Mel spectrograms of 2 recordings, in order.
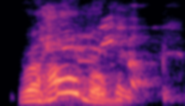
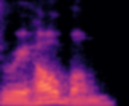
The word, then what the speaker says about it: Rehoboam: For me, I feel like it's just Rehoboam. Okay. I feel like it's got 3 syllables, 3 Rehoboam.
